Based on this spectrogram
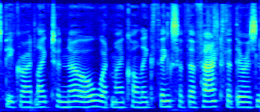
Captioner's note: speaking French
